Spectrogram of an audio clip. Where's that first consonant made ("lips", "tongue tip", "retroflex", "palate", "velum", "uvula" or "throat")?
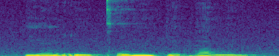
palate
